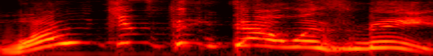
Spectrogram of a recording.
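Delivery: very high, affronted, outraged, indignant, swooping delivery. Predicting a friend's reaction to a result: imitating a friend's indignant reaction. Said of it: "he's gonna hear that result and go".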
